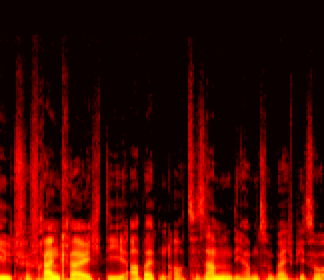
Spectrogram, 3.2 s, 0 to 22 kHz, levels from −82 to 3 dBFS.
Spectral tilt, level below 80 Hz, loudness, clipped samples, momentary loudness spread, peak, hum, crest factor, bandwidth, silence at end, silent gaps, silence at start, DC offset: -6.5 dB/octave; -46 dBFS; -25 LUFS; under 0.1%; 10 LU; -6 dBFS; none; 20 dB; 15.5 kHz; 0 s; none; 0 s; under 0.1%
